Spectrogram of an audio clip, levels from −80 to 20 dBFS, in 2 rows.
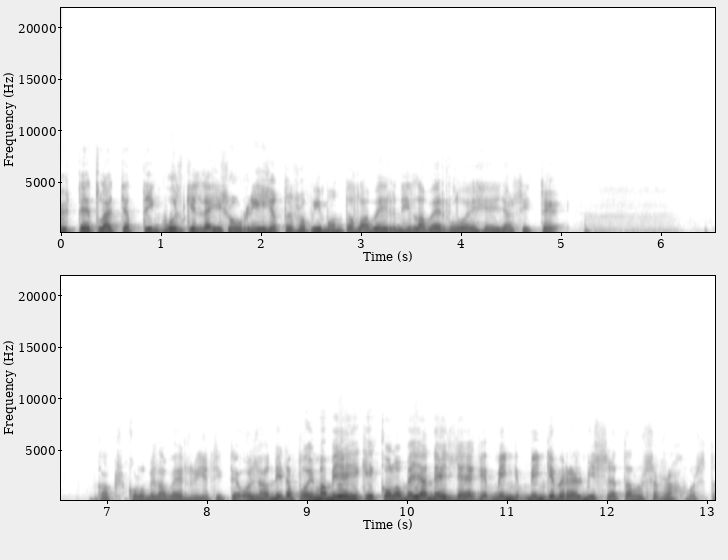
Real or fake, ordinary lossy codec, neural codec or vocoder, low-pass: real; none; none; 14.4 kHz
